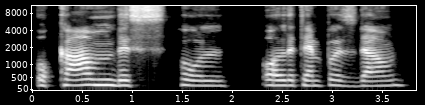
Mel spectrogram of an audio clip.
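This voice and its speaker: A woman moderating a talk, asking questions earnestly and haltingly as she searches for words. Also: medium pitch, flat delivery, smooth, no echo, studio quality. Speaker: festival moderator. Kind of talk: conversational interview questions.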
